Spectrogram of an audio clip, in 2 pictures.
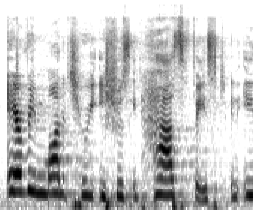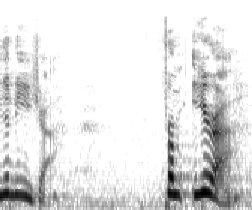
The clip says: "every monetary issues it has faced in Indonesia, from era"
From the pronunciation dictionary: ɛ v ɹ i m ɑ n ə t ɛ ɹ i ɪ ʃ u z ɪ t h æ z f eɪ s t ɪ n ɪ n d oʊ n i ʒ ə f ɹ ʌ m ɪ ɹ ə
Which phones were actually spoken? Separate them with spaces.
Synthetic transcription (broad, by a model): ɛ v ɹ i m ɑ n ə t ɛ ɹ i ɪ ʃ u z ɪ t h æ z f eɪ s t ɪ n ɪ n d oʊ n i ʒ ə f ɹ ʌ m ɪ ɹ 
